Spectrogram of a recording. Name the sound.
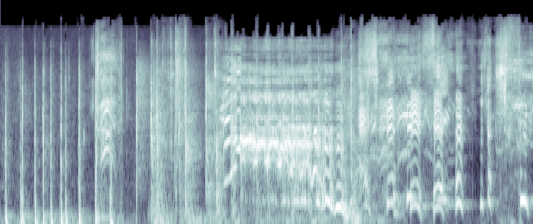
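person imitating a horse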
